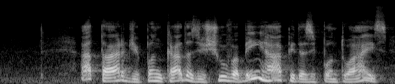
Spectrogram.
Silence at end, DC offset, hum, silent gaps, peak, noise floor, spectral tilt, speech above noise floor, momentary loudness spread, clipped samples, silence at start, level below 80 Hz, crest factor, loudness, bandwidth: 0.1 s; under 0.1%; none; none; 0 dBFS; -45 dBFS; -6 dB/octave; 29 dB; 6 LU; under 0.1%; 0.8 s; -54 dBFS; 16 dB; -17 LUFS; 10.5 kHz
